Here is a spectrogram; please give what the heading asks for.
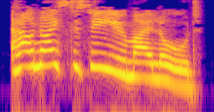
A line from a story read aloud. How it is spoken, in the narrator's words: I shouted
